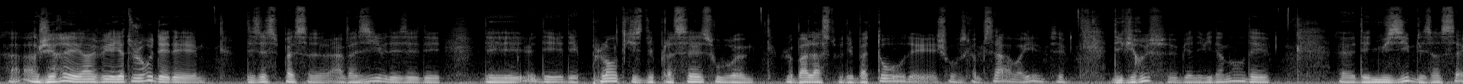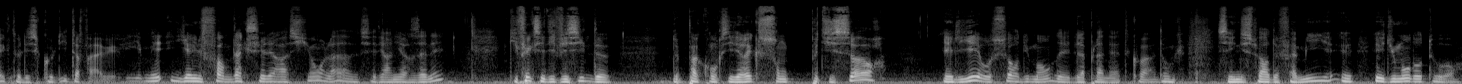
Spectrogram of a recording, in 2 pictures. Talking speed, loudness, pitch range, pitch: 195 wpm, -24 LUFS, 100-125 Hz, 110 Hz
